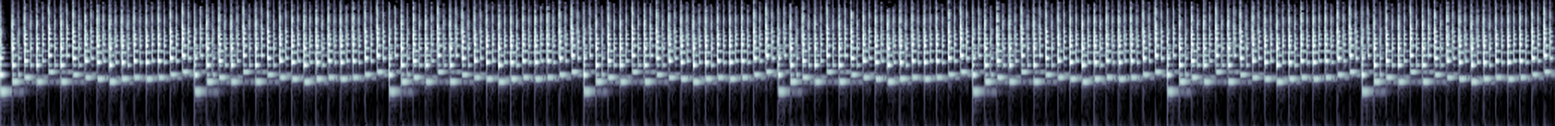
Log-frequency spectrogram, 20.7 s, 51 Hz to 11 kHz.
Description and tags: Trance Pluck 3 (185 BPM)
Another one made in serum this sound is not dry added some delay to make it sound cool
6x6, DJ, Path, Signal, Whatever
